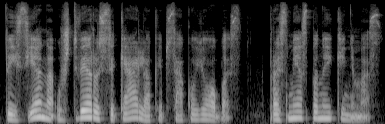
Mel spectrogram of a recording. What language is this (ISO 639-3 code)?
lit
